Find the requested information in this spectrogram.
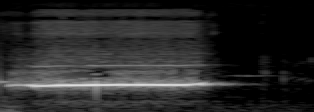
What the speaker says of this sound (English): it sounds like my actual whistle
